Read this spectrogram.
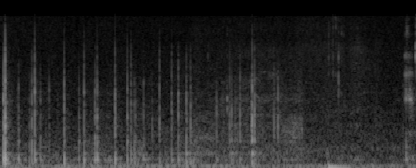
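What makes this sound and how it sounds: A single fingernail and fingertips trace and scratch across the surface of a tan cardboard box lid printed "Accio! Exclusive," producing soft dry rasps. Nails tap along its lower edge in a string of quick, short clicks over a low steady hum.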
